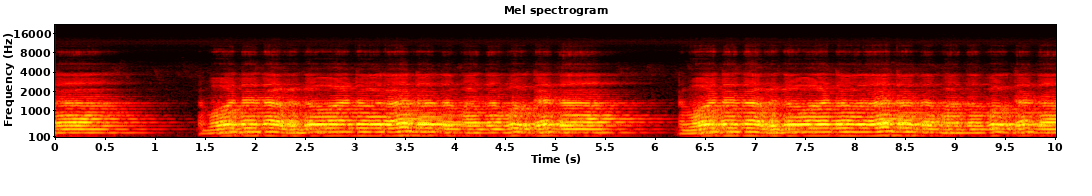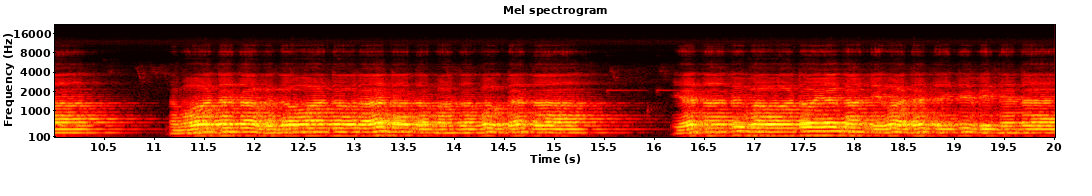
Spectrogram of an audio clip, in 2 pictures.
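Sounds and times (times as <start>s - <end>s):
monk chanting into microphone: 0.0s - 20.0s.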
